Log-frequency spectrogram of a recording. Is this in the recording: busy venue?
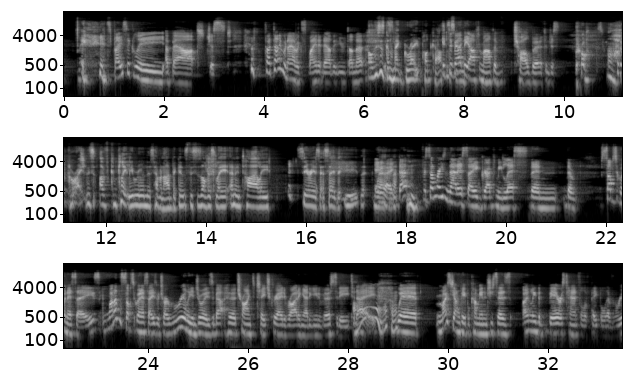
no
